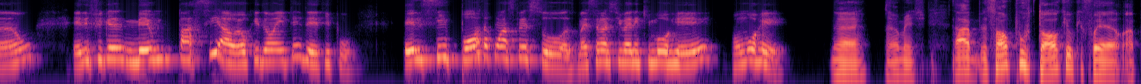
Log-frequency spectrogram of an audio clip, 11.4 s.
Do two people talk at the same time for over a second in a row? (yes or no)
no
